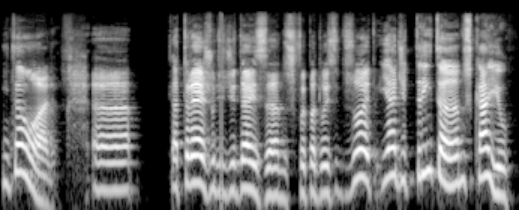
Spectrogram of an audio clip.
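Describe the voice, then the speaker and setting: A man talks through the day's market numbers in a loose, chatty way, reading viewer comments aloud as he goes. His voice sits a little high for a man. He takes his time and never hurries. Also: expressive, unhurried. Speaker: market commentary livestream host. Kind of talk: casual live market commentary.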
